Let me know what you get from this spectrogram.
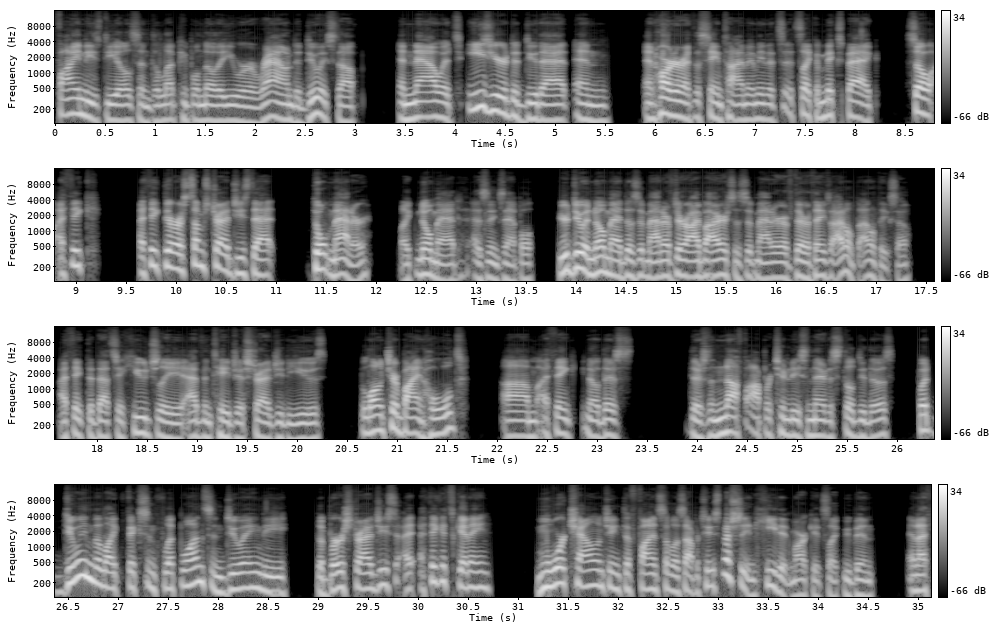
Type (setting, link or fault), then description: setting, live audience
